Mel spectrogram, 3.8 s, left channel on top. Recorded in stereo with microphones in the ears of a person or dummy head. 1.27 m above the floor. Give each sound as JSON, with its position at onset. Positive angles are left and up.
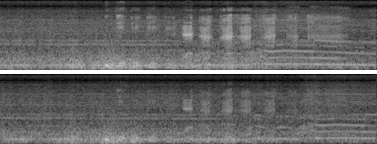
{"t": 1.1, "sound": "laughter", "side_deg": 45}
